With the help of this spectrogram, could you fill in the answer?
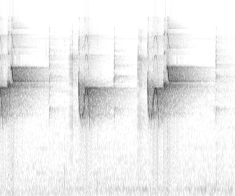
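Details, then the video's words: Prinia described as an aggressive, emotional fighting bird singing actively: three sharp, buzzy high phrases, each a quick rising flick followed by a drawn, slowly fading trill, spaced about a second apart, with brief ticks between them. "Prenjak Petarung Gacor Emosian"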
